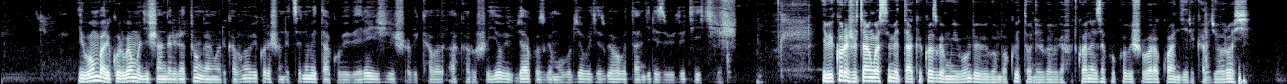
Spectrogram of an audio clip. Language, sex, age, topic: Kinyarwanda, male, 25-35, education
